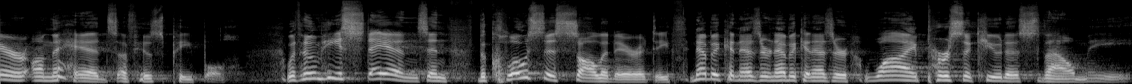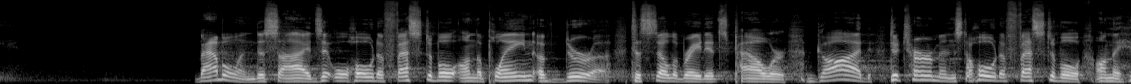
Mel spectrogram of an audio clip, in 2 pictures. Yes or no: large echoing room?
yes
